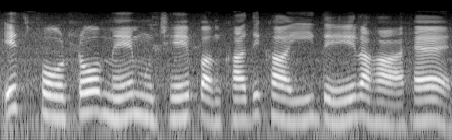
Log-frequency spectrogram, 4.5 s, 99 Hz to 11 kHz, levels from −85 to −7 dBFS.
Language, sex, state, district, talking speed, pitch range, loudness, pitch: Hindi, female, Madhya Pradesh, Katni, 120 wpm, 190-220 Hz, -16 LUFS, 205 Hz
